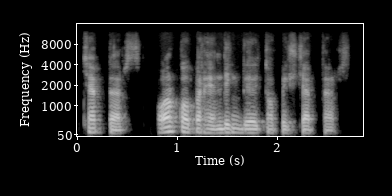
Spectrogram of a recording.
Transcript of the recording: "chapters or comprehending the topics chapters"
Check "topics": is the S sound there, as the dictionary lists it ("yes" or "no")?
no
